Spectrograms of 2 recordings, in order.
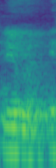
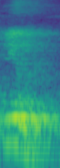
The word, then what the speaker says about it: plumule: तो जो ऊपर की तरफ हिस्सा जाता है उसको प्ल्यूमुल कहते हैं। क्या कहते हैं? प्ल्यूमुल। स्पेलिंग देखो, PLUMULE, प्ल्यूमुल, है ना, जिसको हम ऊपर कोम्पल कहते हैं, अखुआ कहते हैं, है ना, अखुआ।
